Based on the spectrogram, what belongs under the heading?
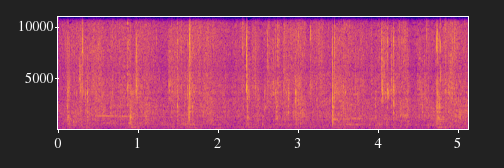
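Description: Frying chicken for dak gangjeong: a steady hiss with irregular sharp clacks of metal utensils.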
